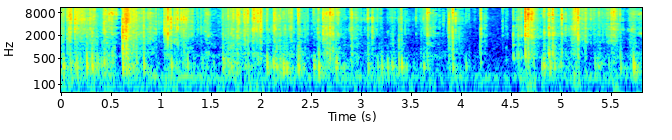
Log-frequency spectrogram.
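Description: A box-cutter blade scrapes the scored pink face of a palm-sized round soap bar with an orange rim and pink core, held in one hand, crumbling off small cubes. Dense, bright, crisp scraping and crackling fills the clip in rapid bursts, with a few sharper snaps standing out.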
